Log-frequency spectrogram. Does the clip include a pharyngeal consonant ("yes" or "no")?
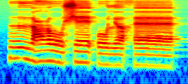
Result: yes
